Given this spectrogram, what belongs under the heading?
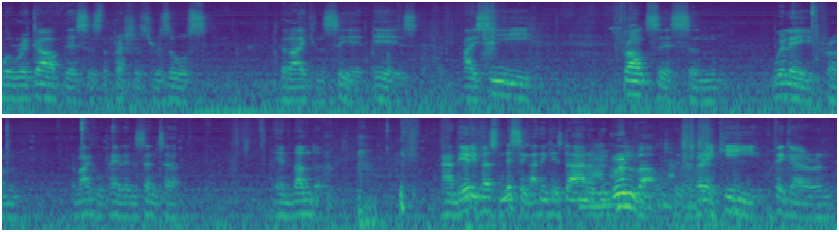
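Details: Adult male speaker; normal fluent speech.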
